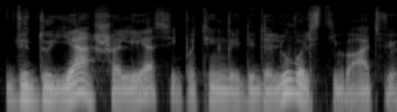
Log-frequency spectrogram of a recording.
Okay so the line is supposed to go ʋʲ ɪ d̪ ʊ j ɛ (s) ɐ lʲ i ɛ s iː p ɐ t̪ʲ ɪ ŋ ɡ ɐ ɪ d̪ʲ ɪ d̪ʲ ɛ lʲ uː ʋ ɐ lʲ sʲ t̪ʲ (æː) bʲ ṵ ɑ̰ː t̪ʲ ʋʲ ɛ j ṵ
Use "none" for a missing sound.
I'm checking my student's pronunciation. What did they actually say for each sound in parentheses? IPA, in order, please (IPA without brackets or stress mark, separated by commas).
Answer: ʃ, iː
